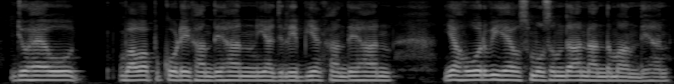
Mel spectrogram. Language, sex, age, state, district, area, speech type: Punjabi, male, 30-45, Punjab, Tarn Taran, urban, spontaneous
